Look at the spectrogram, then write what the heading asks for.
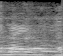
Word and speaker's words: Hmong: pronounced Hmong, with the H silent, means free people.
